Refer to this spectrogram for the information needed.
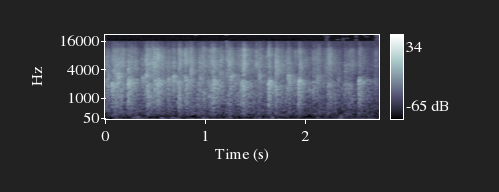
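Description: An audience at a comedy roast show applauds a comedian steadily, a dense crackle of many hands clapping at once with small bursts rising out of the wash, moderately loud and with no voices over it.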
